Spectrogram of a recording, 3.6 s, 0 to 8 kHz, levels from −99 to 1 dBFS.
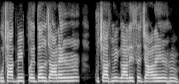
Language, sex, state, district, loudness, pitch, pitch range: Hindi, male, Bihar, Araria, -13 LUFS, 310 Hz, 300-320 Hz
